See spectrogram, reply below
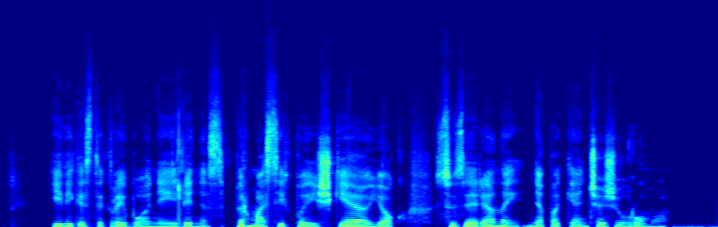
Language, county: Lithuanian, Alytus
